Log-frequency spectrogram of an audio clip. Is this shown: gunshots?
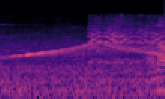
no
